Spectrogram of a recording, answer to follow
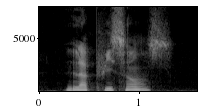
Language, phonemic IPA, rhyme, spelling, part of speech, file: French, /pɥi.sɑ̃s/, -ɑ̃s, puissance, noun / preposition, Fr-puissance.ogg
- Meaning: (noun) 1. power (physical or figuratively) 2. dominion (state within the British Empire); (preposition) to the power of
